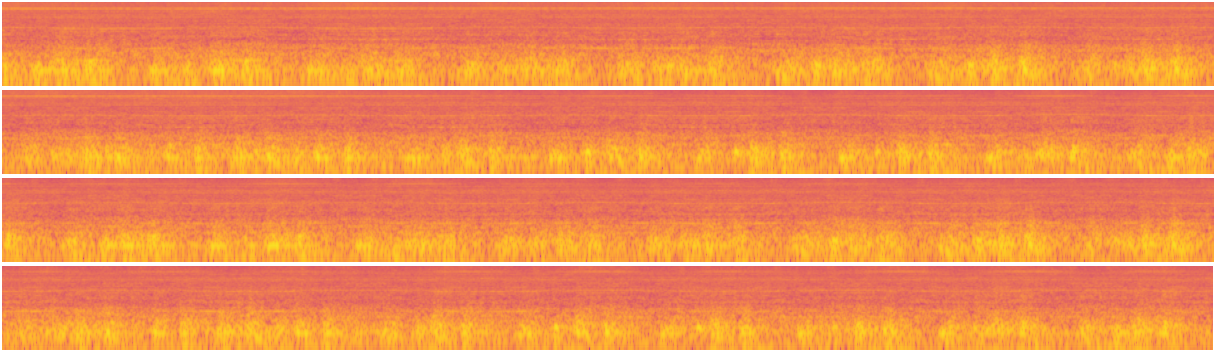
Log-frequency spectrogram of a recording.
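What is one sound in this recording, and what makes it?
An electric train motor hums with a steady whine.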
